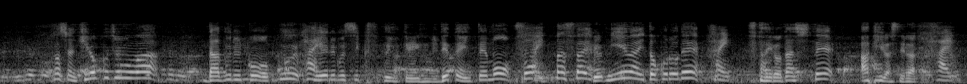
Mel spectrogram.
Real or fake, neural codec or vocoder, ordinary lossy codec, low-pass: fake; autoencoder, 48 kHz, 32 numbers a frame, DAC-VAE, trained on Japanese speech; none; 7.2 kHz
